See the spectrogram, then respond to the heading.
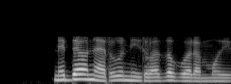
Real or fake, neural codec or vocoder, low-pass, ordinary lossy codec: fake; codec, 16 kHz, 0.8 kbps, ZipCodec; 3.6 kHz; Opus, 64 kbps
